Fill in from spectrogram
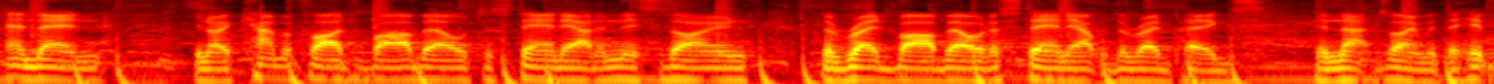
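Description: A man in his thirties with an Australian accent talks the camera through his garage gym in a relaxed, upbeat way, adding asides as he goes. His voice sits on the low side, with faint music beneath. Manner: relaxed, enthusiastic, explains with asides. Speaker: fitness ambassador giving a gym tour. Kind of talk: casual walkthrough to camera. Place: home garage gym with roller door, indoors.

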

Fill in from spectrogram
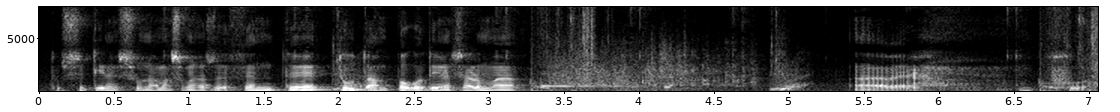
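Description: A man's voice: low voice, takes it slowly, noisy background. A young man muttering wry commentary to himself while playing a game. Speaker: gameplay streamer. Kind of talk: casual gameplay commentary.

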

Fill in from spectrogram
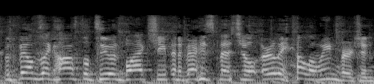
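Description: A man's voice: very high-pitched, quick pace, rough recording. A young man co-hosting a TV studio show, reading links and throwing in teasing, jokey banter. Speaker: TV show co-host. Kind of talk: teleprompter links and joking banter. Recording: music behind the voice.

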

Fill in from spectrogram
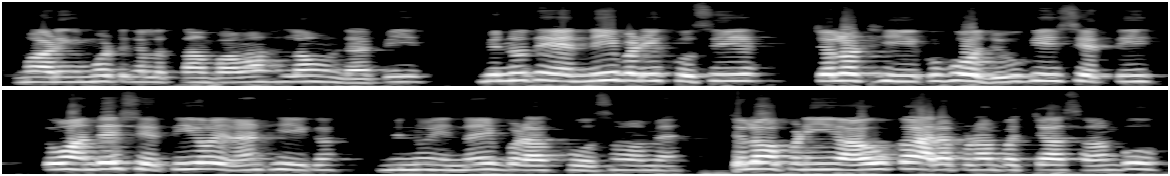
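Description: A woman's voice: on the high side, lightly acted. A woman playing an aggrieved, long-suffering mother of grown children in a family drama. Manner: complaining. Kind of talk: dramatic dialogue in a family serial.

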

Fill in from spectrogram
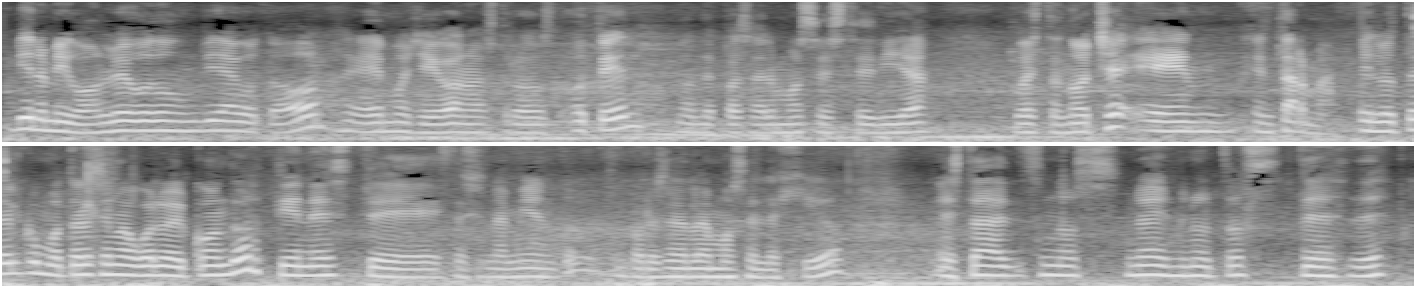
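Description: A man talks through his road trip in a relaxed, rambling way, leaning on fillers as he goes. His voice sits a little high. The recording is noisy, with clear outdoor sound behind him. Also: fairly quick. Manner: chatty, loose, with many fillers like "este" and "eh". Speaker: travel vlogger. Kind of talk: casual travel vlog commentary. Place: outdoors and on the road while traveling.

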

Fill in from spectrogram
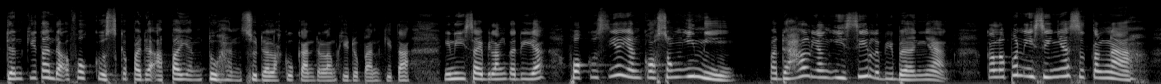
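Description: High-voiced woman preaching a sermon. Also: no room sound. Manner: conversational preaching, mixing in English phrases, tells jokes. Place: church hall.

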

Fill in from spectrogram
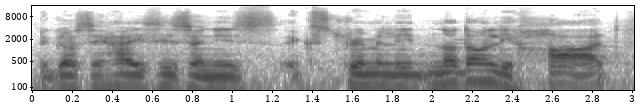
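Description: A Peruvian man in his forties, a cruise ship photographer, chats casually and rambles in non-native English during a street interview in a leafy outdoor courtyard. His voice is fairly low and steady, his pace brisk, with a little hiss or hum in the audio.

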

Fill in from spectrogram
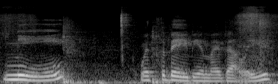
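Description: This American woman in her thirties, a parent vlogger, speaks in a lowish, mellow voice at a measured pace while chatting casually to her handheld phone. She films inside her home before heading out to the yard and driveway, and background noise is clearly audible.

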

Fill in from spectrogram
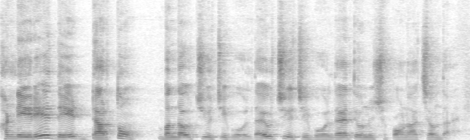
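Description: Guy giving a motivational talk, kinda high voice, repeats stuff earnestly, echoey room. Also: fairly even intonation, normal speed, darkish tone. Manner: earnest, repetitive, sermon-like delivery. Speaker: motivational speaker.

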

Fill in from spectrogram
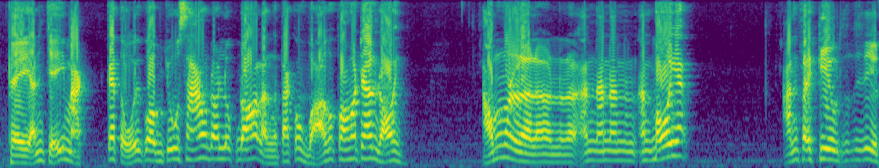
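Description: Animated man storyteller. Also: a little high. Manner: animated, stammering repeats while acting out scolding quotes. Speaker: ghost story narrator. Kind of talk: casual spoken storytelling.

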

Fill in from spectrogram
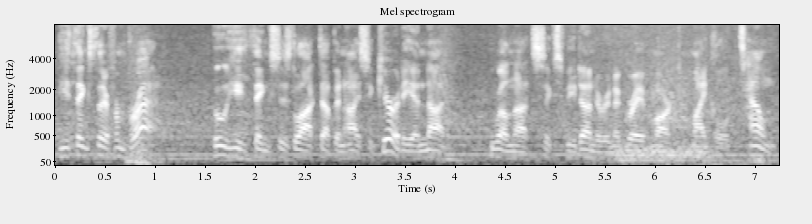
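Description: A man's voice: fairly low pitch, fairly quick, background noise, lightly acted. A man playing an evasive federal agent in a game, controlled and matter-of-fact. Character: evasive, self-justifying male federal agent.

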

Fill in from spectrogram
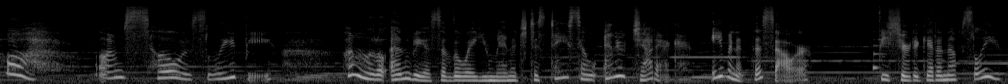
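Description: Lisa, languid flirty sorceress, swooping pitch. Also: female voice, very animated. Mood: sleepy. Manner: languid, teasing, breaking into sighs and drawn-out words. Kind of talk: video game character dialogue. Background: background music.

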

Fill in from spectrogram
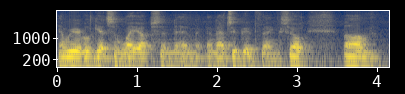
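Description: A man's voice: mid-range voice, level tone, moderate pace, dark tone, far from the mic, slight background noise. An older man, a head coach, answering press questions after a game, rambling with many fillers and restarts. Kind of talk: postgame press conference answers. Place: press room with sponsor backdrop, seated at table. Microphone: table mic, heard from a distance.

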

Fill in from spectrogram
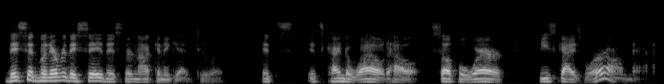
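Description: A man teaching on a video call, casually recounting a classroom lesson and quoting himself with soft asides. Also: mid-range voice, normal speed, no echo, dull audio. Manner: conversational, quotes himself often with "I go", soft asides.

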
